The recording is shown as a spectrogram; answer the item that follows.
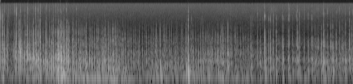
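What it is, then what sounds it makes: Faux snakeskin vinyl sheet being scratched. Long fingernails scratch along the raised scale texture of a large, thin, flexible green-gold holographic faux snakeskin vinyl sheet lying flat. The result is a dense, continuous low rumbling scrape, heavy in the bass with little brightness, made up of many quick crackling ticks. A louder burst comes just after one second and a sharp tick near four seconds.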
